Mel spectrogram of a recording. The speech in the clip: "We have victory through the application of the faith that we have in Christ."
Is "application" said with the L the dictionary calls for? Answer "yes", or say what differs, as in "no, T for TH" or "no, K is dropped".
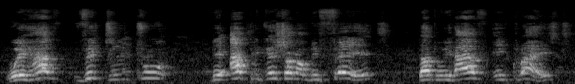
yes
